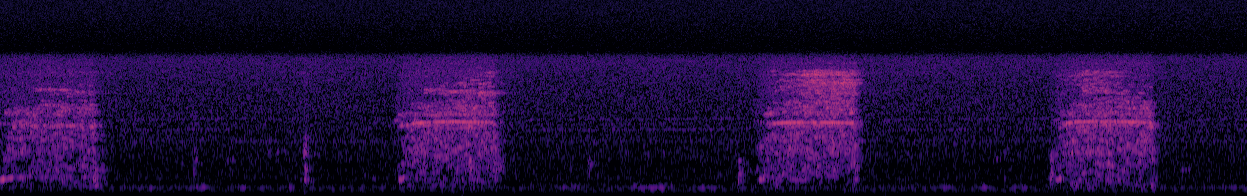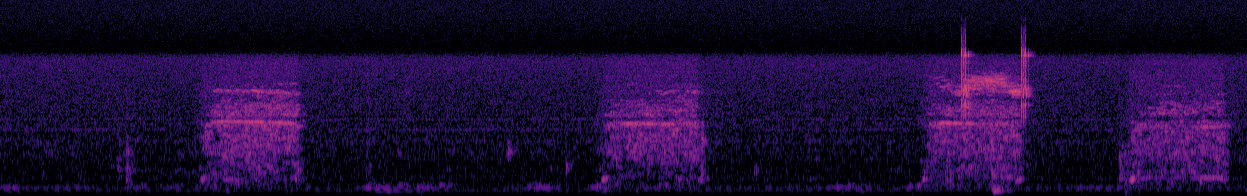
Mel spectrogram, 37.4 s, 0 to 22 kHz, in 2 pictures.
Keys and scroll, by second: 33.8 ctrl+s.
